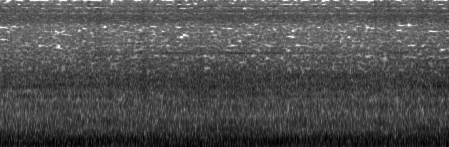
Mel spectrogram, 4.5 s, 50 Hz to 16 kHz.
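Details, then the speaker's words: 2005 Honda Jazz VTEC idling with the AC on after the AC compressor pulley bearing housing was repaired and the adjuster retightened: even, smooth, quiet hum, the earlier rattling noise gone and back to normal. "membenahi rumah bearing koper cladding sudah teratasi ini dan normal kembali"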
